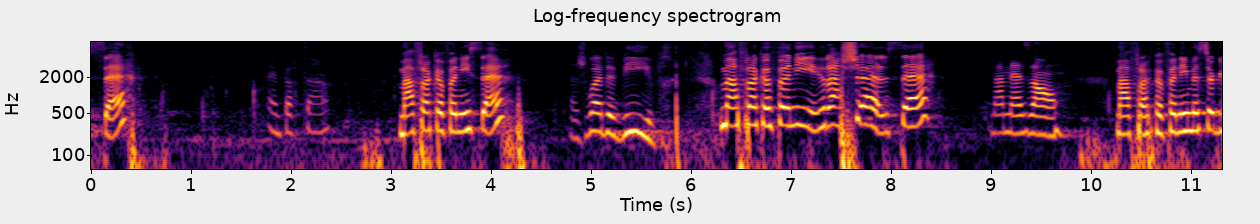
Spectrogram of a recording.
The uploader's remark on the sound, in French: Cet épisode a été enregistré en direct du rassemblement Franco Fiers à l’École secondaire catholique Le Relais.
